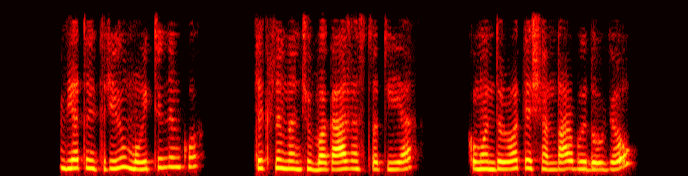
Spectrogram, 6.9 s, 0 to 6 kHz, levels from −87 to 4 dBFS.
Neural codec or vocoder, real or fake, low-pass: codec, 44.1 kHz, 2.6 kbps, DAC; fake; 5.4 kHz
